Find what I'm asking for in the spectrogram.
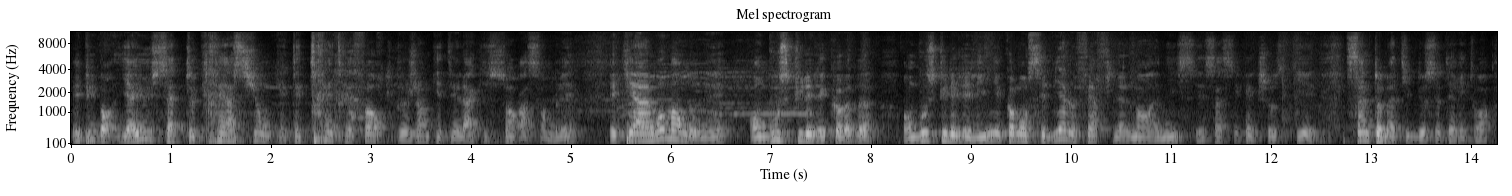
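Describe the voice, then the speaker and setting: A man's voice: medium pitch, expressive, brisk, a little hiss or hum. A man giving a rambling, hesitant speech to an audience at a book launch. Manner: rambling, hesitant, with jokes and praise. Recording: roomy hall with faint ambience.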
